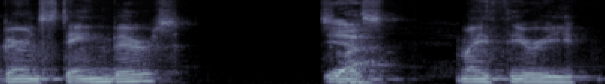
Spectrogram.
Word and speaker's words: Berenstain: I'm pretty sure people thought it was Berenstein Bears because that's how they pronounced it. No yeah, one ever said Berenstain Bears.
